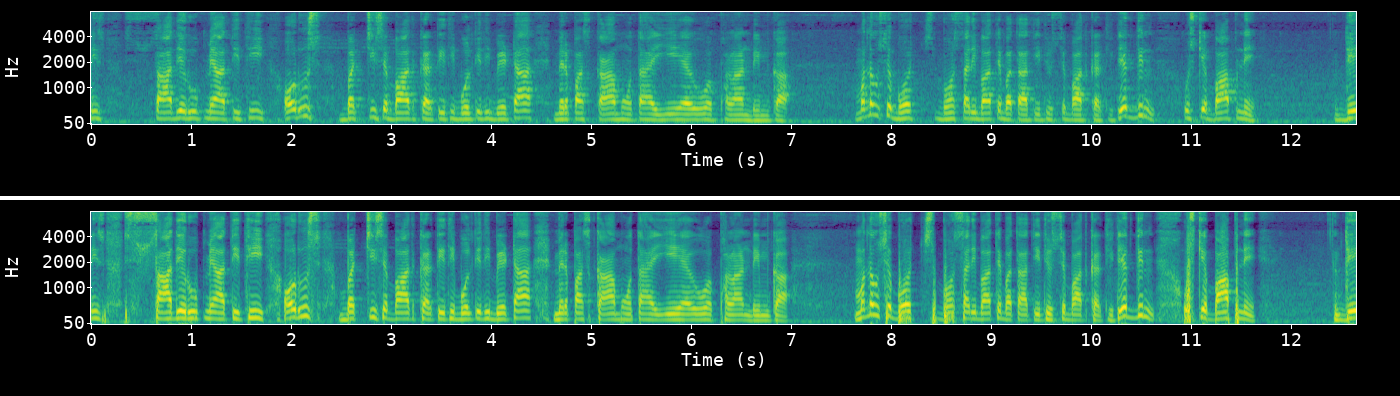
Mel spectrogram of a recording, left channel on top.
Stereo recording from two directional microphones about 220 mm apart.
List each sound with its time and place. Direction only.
0.6 s speech: 50° right (ahead or behind)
